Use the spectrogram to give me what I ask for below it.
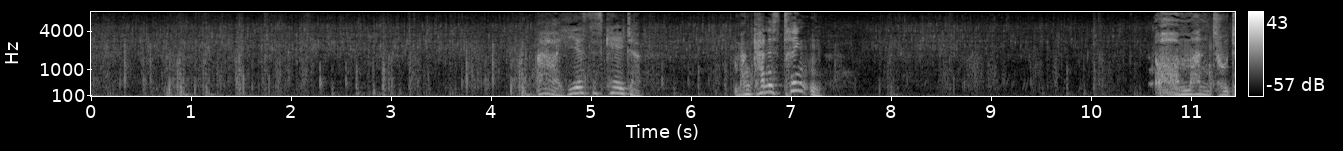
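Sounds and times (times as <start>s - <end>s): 
water running down a tunnel: 0.0s - 11.4s
speech: 4.5s - 5.6s, 6.4s - 7.4s, 10.9s - 11.4s.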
